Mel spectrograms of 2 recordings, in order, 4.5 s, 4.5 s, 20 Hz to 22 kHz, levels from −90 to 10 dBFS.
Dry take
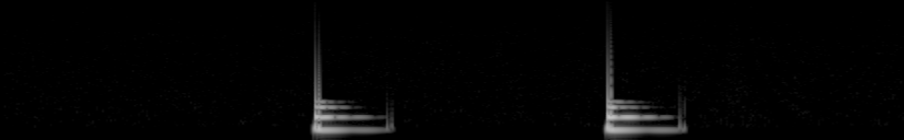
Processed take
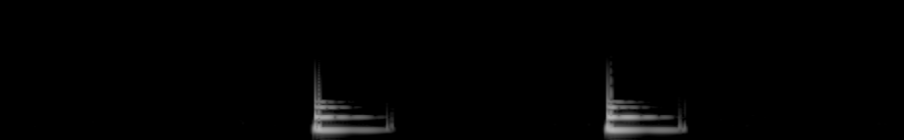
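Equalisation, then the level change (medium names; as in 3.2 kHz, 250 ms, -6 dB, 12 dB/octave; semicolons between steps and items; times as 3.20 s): distance through air 370 m; bass shelf 390 Hz +6.5 dB; -7.0 dB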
